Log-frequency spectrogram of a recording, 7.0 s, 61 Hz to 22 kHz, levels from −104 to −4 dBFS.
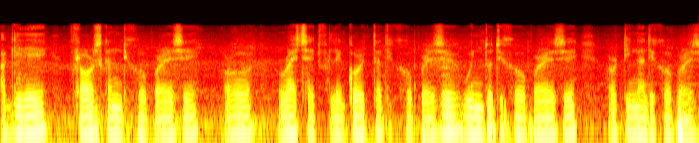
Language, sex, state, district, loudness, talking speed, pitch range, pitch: Nagamese, male, Nagaland, Kohima, -20 LUFS, 205 wpm, 85-95 Hz, 90 Hz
